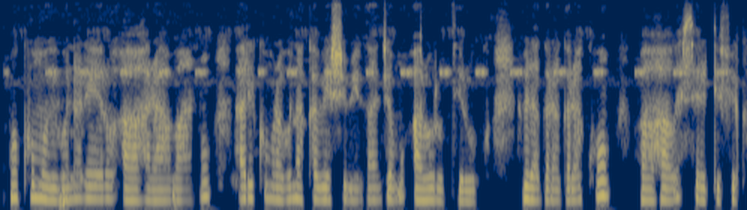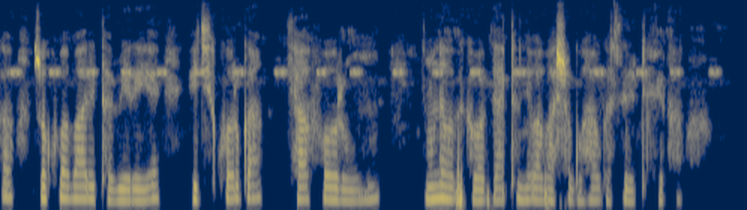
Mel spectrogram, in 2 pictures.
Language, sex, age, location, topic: Kinyarwanda, female, 18-24, Huye, government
